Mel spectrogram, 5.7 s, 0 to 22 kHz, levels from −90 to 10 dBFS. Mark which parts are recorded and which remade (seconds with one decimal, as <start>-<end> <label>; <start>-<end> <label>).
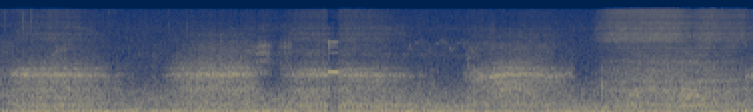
0.0-0.9 recorded; 0.9-5.7 remade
